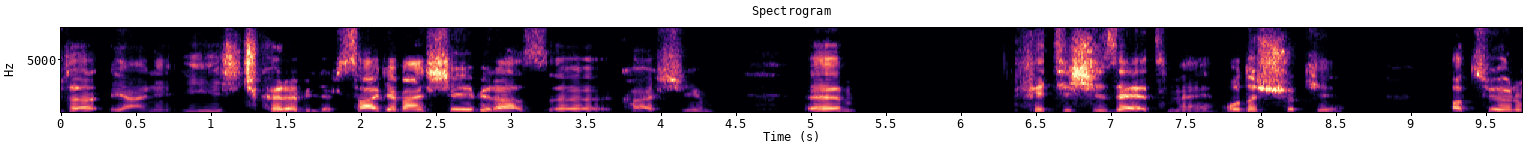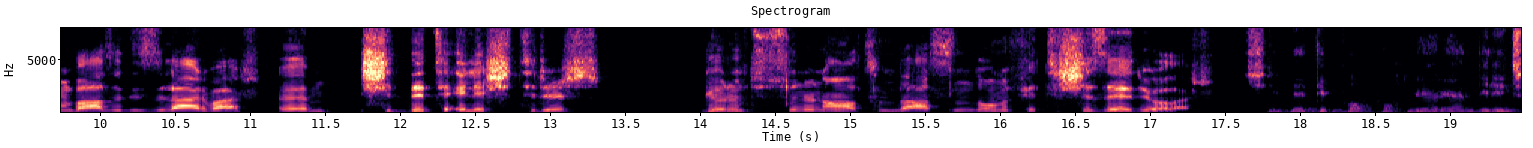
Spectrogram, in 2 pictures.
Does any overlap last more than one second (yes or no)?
no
